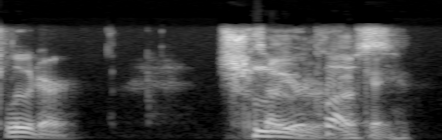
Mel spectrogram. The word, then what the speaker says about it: Schlueter: here so we're going to bring on welcome to the show thank you thanks for having me um just a start my name is pronounced looter no your clothes Schlueter probably got that over overthinking it a little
